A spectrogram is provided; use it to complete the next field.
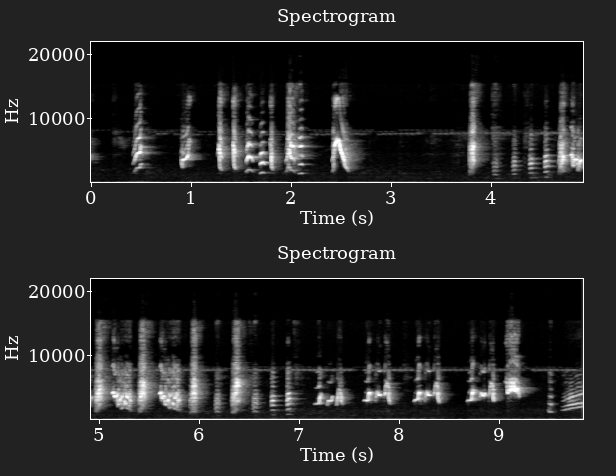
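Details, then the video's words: Long-tailed shrike song used as a lure to get a silent bird singing: a dense run of varied squeaky, buzzy and whistled notes, chattering fast with short gaps, over a faint low hum. "BURUNG CENDET GACOR DOR || Pancingan cendet males bunyi agar nyaut gacor"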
